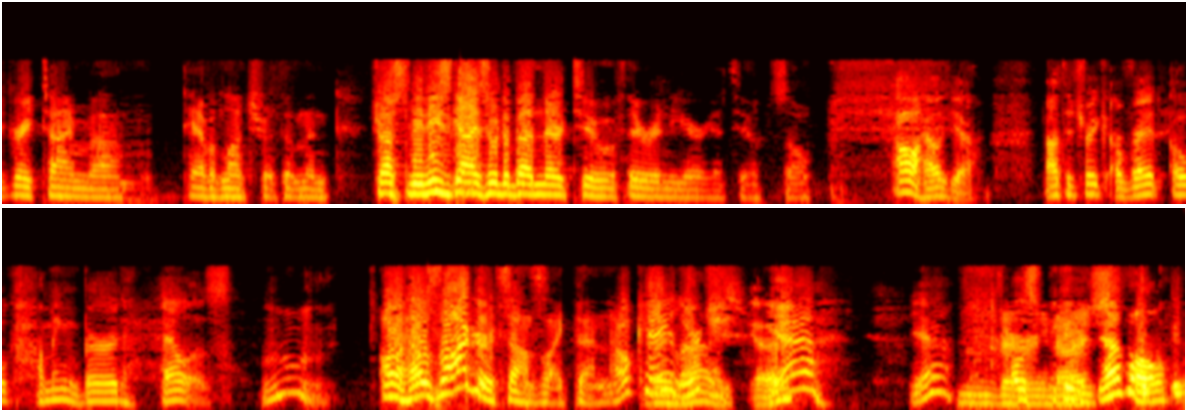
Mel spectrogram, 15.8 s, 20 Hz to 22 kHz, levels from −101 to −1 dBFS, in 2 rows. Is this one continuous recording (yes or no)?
yes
